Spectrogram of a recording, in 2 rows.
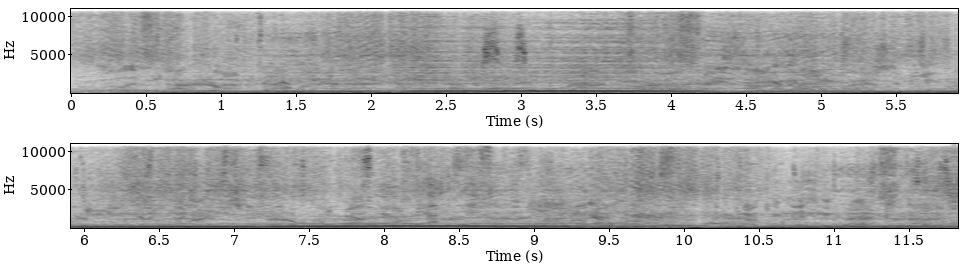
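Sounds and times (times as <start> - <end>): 
ancient gate active: 0.0 - 11.8.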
